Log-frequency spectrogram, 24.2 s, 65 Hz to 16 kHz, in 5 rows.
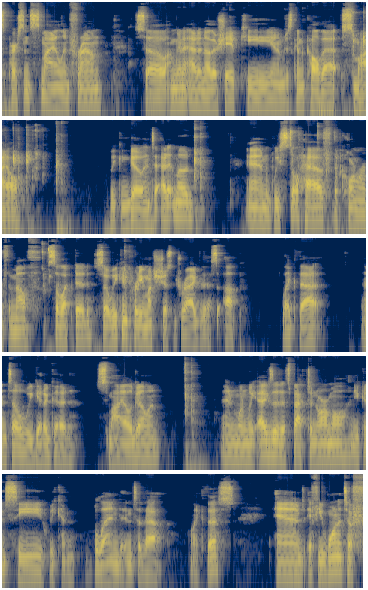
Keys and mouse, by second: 0.9 middle click, 3.0 click, 3.8 click, 4.0-6.1 drag, 7.5 Tab, 8.7 KP_1, 9.2 alt+z, 9.6 middle click, 10.4 alt+z, 10.6 middle click, 11.4 KP_1, 12.7-14.3 drag, 15.3-16.8 drag, 17.0 Tab, 17.4 middle click, 19.5-24.2 drag.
